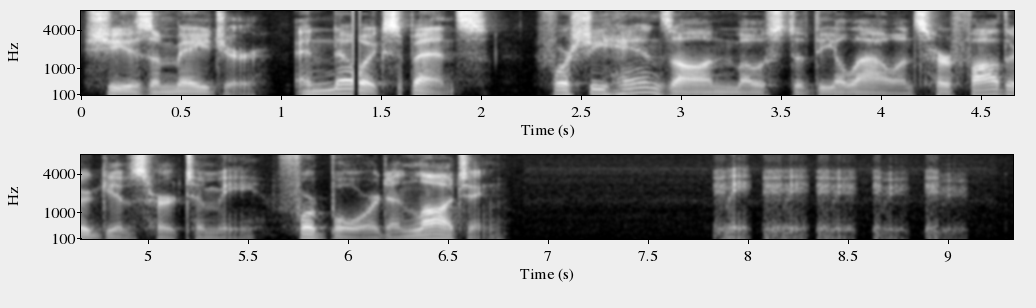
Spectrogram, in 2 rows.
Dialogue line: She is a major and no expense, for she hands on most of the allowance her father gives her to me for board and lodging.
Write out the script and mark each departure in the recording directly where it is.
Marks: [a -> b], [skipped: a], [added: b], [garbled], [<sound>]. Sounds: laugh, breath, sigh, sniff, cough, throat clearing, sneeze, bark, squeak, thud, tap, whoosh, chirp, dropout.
She is a major and no [dropout] expense, for she hands on most of the allowance her father gives her to me for board and lodging. [laugh]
